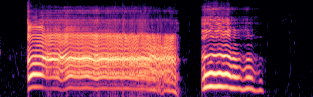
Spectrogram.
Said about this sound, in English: Now I'll scream above the water.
